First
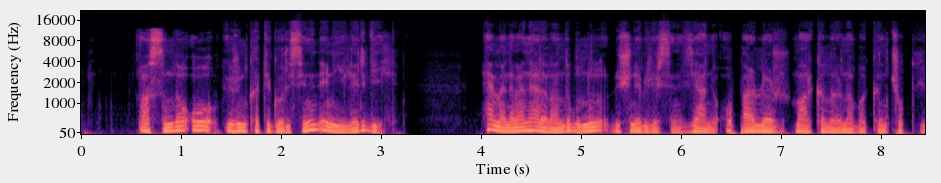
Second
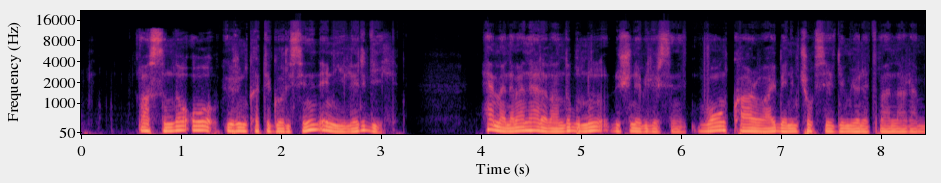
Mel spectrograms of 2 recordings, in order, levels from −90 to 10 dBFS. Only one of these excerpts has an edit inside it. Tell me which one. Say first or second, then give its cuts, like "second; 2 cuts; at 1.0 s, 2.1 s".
second; 1 cut; at 6.0 s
